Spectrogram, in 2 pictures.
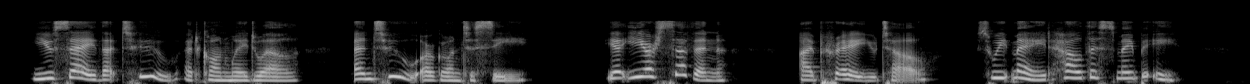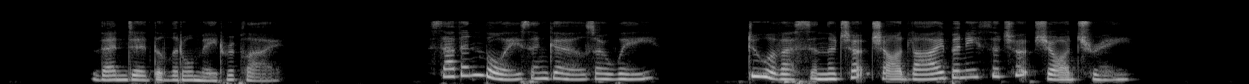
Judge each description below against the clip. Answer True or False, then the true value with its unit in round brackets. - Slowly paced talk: True (120 wpm)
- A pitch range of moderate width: False (6.5 semitones)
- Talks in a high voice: True (235 Hz)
